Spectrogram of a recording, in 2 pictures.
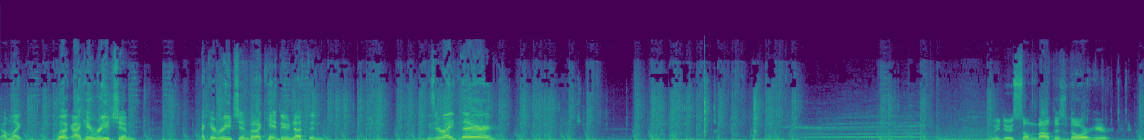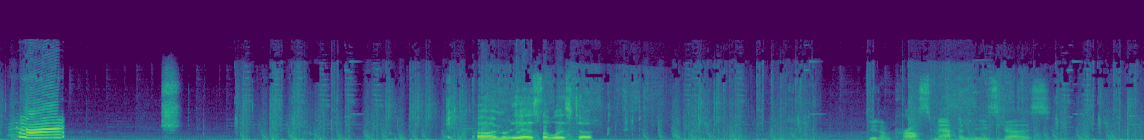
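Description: Weapons clash and thud in a game's fight.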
